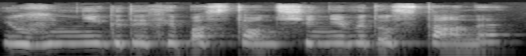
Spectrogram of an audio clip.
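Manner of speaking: high, wistful ant voice; sorrowful little ant. A narrator's reading. Ant thinks she will never get out, sorrowful. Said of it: "Żal jej się zrobiło".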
